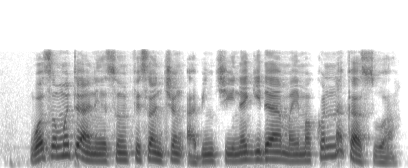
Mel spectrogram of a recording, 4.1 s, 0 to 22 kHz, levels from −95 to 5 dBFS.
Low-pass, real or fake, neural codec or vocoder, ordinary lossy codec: 7.2 kHz; real; none; none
